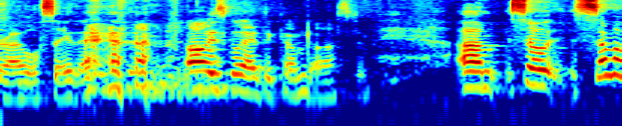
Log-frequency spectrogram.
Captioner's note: laughs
